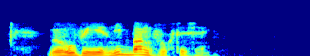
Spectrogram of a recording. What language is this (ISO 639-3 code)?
nld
